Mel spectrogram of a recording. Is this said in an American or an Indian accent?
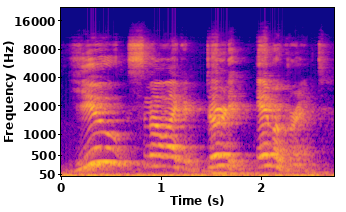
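American. It is said in a plain American accent. It comes across as offensive.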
